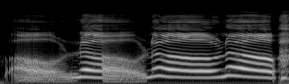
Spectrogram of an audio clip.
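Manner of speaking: high, drawn-out moaning cry; imitated panicked wail.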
